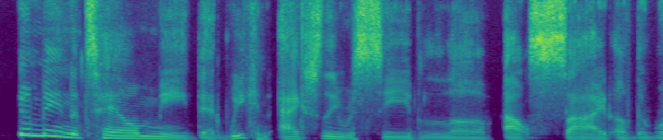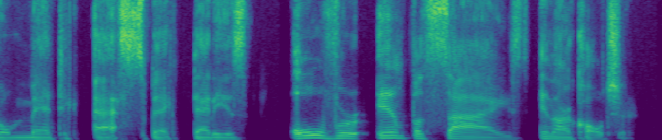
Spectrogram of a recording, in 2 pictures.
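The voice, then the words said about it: Loud, emphatic speech. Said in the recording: “I'm going to say this loudly, I might even turn my microphone up on this one.”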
